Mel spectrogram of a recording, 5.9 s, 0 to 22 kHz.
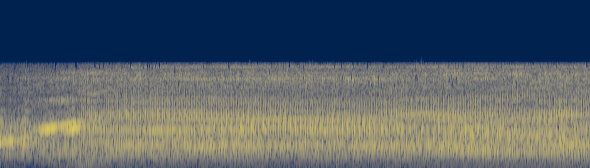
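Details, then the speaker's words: Apparently brand-new Baldor 8107WD bench grinder, 3/4 hp, 3600 RPM, single phase, wired for 115 V, switched on: quick rising whine spinning up, then a steady even hum with no rubbing or knocking. Healthy run. "We currently have it powered up so you can hear it and watch it run. We'll flip the switch, and there she goes."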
